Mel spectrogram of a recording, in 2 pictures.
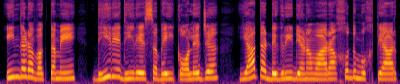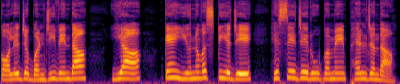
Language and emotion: Sindhi, neutral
